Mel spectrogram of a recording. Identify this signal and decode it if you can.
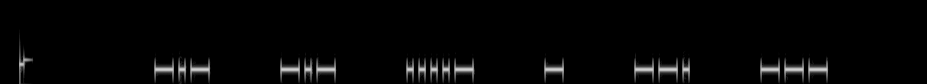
Morse code, heard as a keyed tone, about 20 wpm, spaced as for 9 wpm, 700 Hz. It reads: KK4TGO
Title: USA Call Signs - 6 Characters - 4x Character Spacing - 20wpm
